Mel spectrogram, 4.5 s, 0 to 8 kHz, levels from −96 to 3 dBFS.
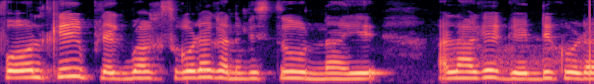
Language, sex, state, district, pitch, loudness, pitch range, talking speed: Telugu, female, Andhra Pradesh, Annamaya, 225 Hz, -14 LUFS, 210-250 Hz, 135 wpm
